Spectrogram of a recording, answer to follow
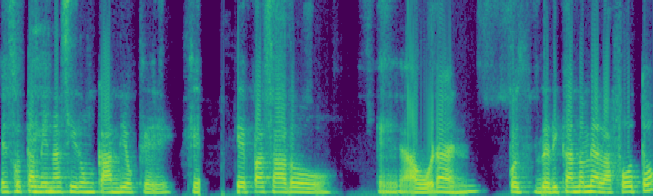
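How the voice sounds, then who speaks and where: A woman speaks at a moderate pace. Her intonation is flat and monotone. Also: medium pitch for a woman. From Mexico, Guadalajara area. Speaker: photographer. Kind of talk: interview.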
